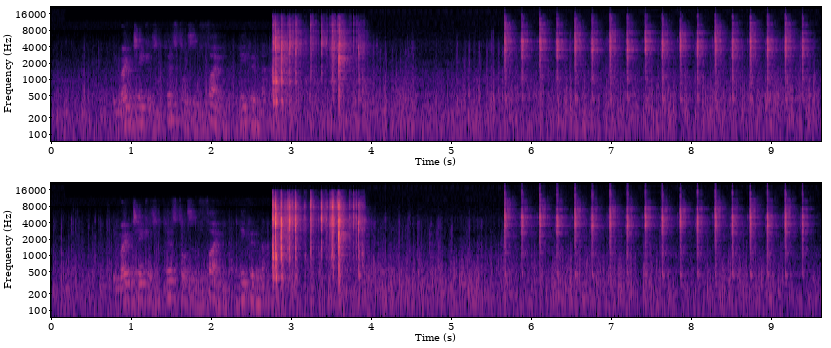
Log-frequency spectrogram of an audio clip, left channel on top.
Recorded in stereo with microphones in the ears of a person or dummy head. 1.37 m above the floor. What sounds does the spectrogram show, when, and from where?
0.8 s a man speaking: 85° right, 4 m
2.8 s a crack: 45° right (ahead or behind), 0.6 m
5.7 s ticking: 10° right (ahead or behind), 1.3 m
